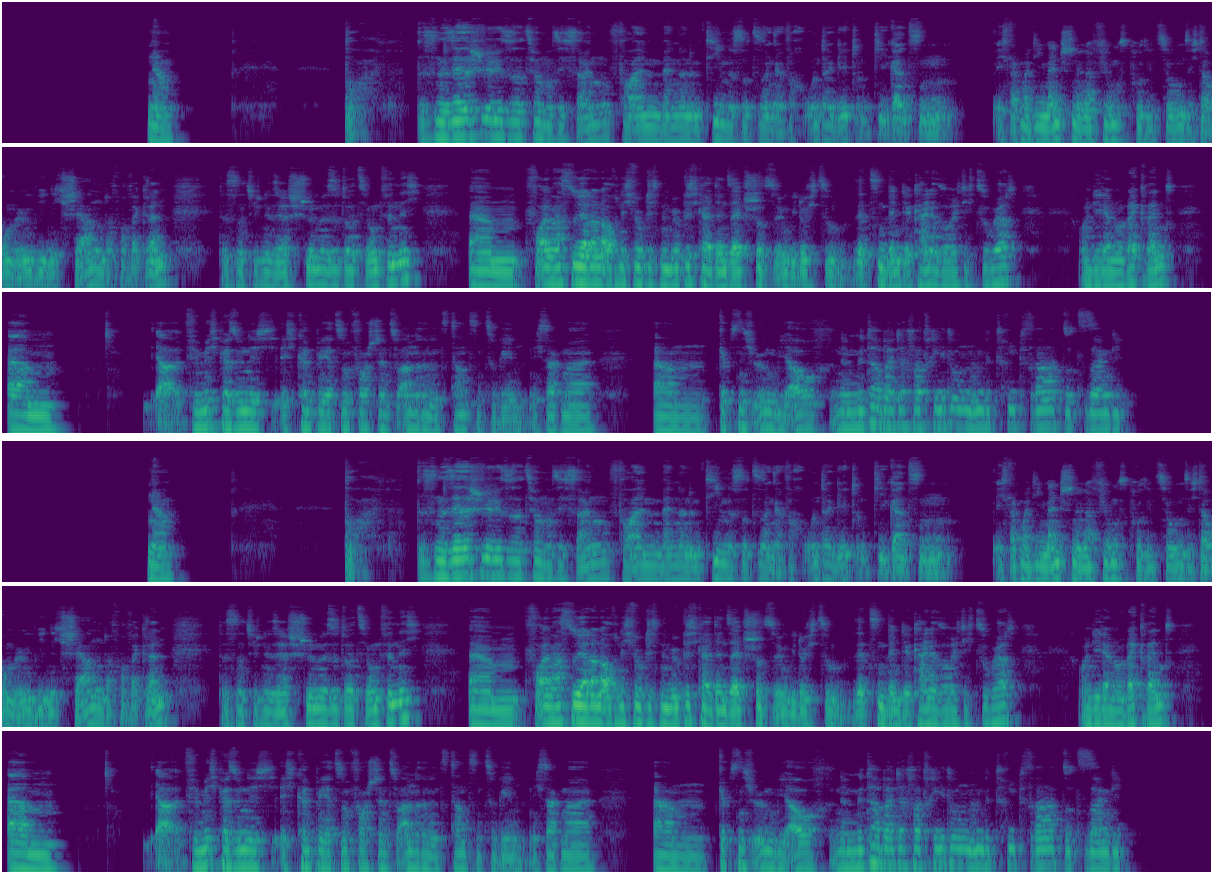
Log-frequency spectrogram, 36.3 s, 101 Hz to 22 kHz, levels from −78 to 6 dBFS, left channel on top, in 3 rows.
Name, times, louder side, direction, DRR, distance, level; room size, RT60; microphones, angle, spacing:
voice 1, 3.4-9.5 9.9-22.4 22.9-24.7 25.2-25.3 25.6-30.4 30.7-35.4, right 1 dB, 25° right, 0.4 m, -31 dB
2.4 x 2.1 x 3.1 m
head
